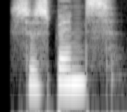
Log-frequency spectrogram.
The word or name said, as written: suspense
